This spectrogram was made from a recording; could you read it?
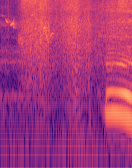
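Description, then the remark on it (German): After a second of faint ambient hiss, a loud rooster crow bursts in with a strained, harmonic tone, cut off just as it starts. “Das war nur der Hahn.”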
